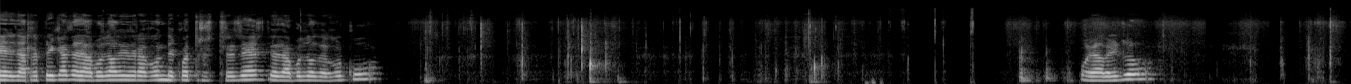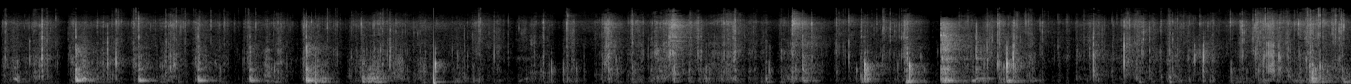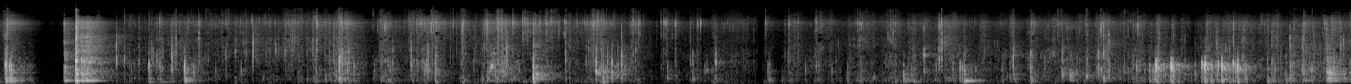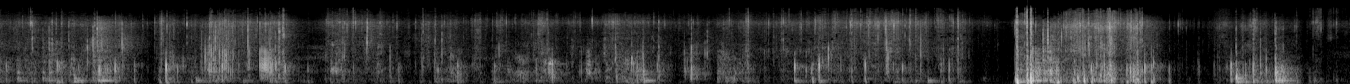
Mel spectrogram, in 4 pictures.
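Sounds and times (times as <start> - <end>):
loud plastic crackle: 4.2 - 9.0, 12.9 - 54.0
plastic mailer crinkling: 4.2 - 9.1, 10.5 - 54.0.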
